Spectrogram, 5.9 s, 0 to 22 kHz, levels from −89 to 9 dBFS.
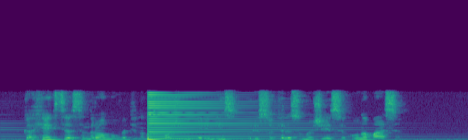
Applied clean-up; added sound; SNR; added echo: none; Acoustic guitar; -1 dB; none.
